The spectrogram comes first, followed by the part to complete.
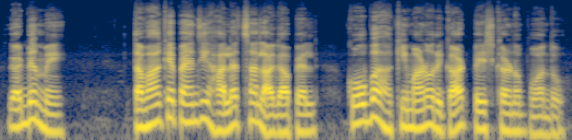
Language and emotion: Sindhi, neutral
